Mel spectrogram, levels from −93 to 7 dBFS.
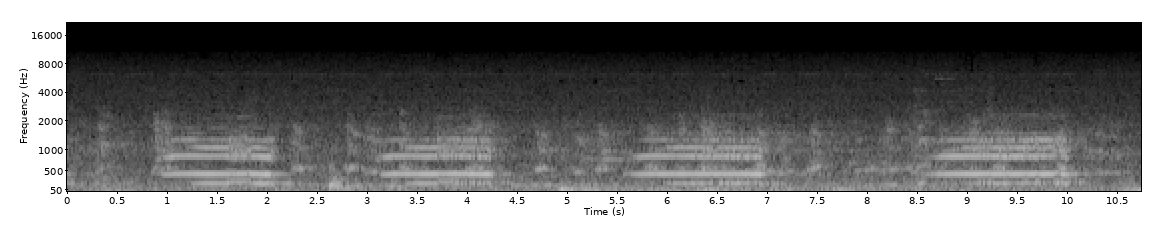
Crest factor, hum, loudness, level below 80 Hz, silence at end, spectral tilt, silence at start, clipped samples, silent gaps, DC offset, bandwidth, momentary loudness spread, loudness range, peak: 14 dB; none; -26 LUFS; -38 dBFS; 0 s; -8.5 dB/octave; 0 s; under 0.1%; none; under 0.1%; 7.8 kHz; 14 LU; 2 LU; -12 dBFS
